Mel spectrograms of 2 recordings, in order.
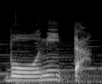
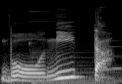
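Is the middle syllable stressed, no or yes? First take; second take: yes; yes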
